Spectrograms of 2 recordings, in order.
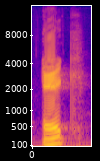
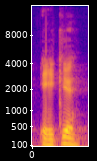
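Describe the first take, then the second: First: The word is shortened to one clipped syllable. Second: The word is said fully with both syllables. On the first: This is how people from Zealand say it. "if you're from Sealand or Sjælland, then you kind of say it like egg" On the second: This is the full form Zealanders do not use. "You don't say ikke. You don't say it fully"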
